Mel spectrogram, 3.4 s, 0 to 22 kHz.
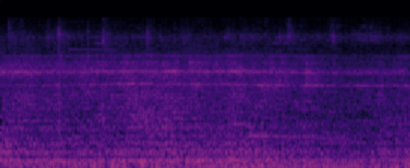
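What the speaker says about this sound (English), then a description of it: "That was a big plane." A large airplane flies overhead during a 14U baseball game, a steady broad roar that holds evenly at moderate loudness throughout, with no talk.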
